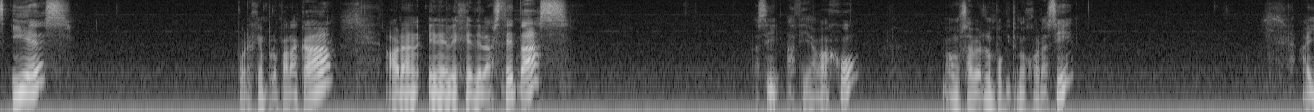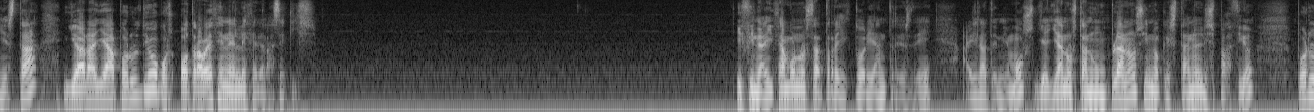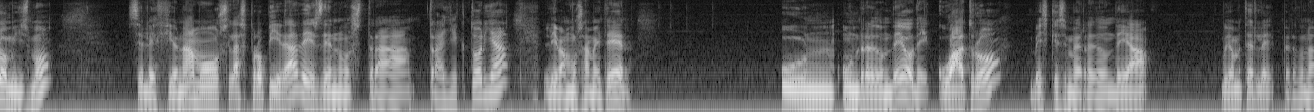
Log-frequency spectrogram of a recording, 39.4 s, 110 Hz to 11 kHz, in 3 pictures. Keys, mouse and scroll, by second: 1.1 y, 2.7 click, 4.3 click, 6.9 z, 8.9-10.0 middle drag, 12.1 click, 14.3-15.7 middle drag, 16.2 x, 18.9 click, 20.7 click, 21.5-23.1 middle drag, 23.4 shift+middle click, 24.5 middle click, 26.1 middle click, 27.9 click, 32.1 click, 32.6-33.5 scroll up 4, 34.9 click, 35.9-36.8 middle drag, 38.7 click, 39.2 scroll down 2.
